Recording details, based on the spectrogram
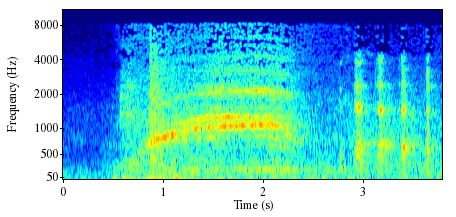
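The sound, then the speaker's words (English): A sliding door lets out a long, warbling, robot-like screech likened to Star Wars' R2-D2, for about two seconds, then a few sharp clacks and rattles as it comes to rest, fairly loud. “So again, the R2-D2 screaming door.”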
